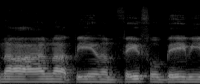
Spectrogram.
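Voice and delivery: normal talking voice

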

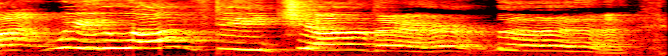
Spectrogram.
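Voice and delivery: put-on very high teenage-girl voice, shouted, drawn-out and derisive. Retelling how someone mocked teenage girls, mocking shouted teenage-girl imitation. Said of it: "she would mockingly shout this imitation of teenage girls".

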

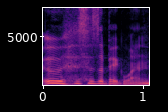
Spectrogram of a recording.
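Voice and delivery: ordinary delivery

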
